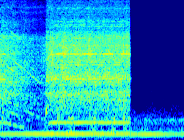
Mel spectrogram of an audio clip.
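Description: A cordless drill whirs loudly as it bores into rubber.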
